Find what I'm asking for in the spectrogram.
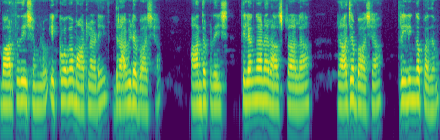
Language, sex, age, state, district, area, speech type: Telugu, female, 30-45, Telangana, Warangal, rural, spontaneous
